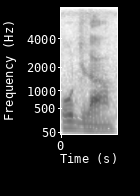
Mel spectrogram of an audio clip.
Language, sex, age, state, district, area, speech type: Goan Konkani, male, 30-45, Goa, Salcete, rural, spontaneous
